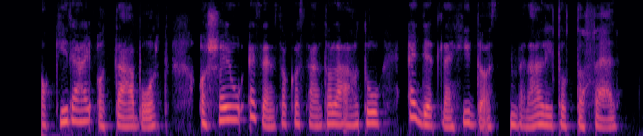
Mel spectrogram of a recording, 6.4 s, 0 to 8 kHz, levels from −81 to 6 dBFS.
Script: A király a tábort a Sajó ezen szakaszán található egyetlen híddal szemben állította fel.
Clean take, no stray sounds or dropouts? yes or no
no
